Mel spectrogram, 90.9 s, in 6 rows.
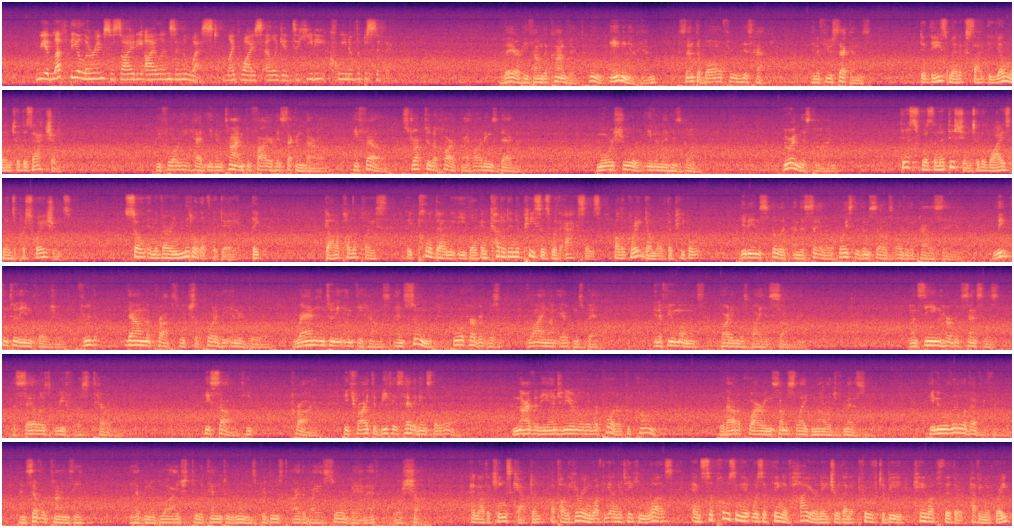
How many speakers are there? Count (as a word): three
